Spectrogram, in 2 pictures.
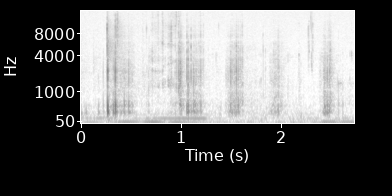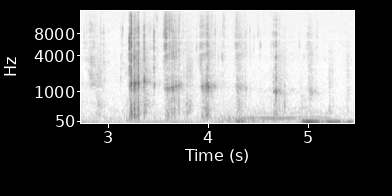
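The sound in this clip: Crisp crunching and chewing of sweet and spicy snacks, with many sharp bites and steady mastication in a loose, uneven rhythm, heard alone without talk.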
